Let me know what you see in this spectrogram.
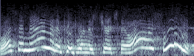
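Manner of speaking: very loud voice. Retelling what a drunk said walking into a meditating church, very loud voice. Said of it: "In a very loud voice".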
